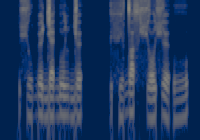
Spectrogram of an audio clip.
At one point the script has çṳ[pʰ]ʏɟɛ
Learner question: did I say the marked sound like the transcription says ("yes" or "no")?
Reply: no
